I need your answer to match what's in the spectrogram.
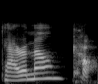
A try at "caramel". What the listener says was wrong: There's an extra A in there.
